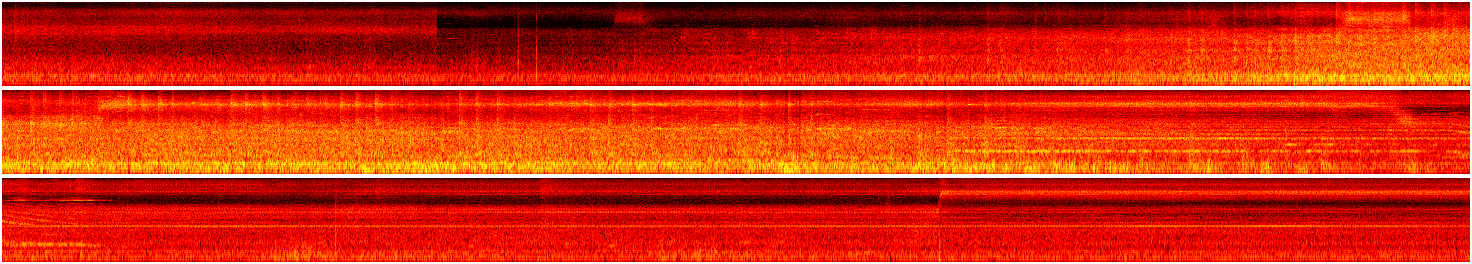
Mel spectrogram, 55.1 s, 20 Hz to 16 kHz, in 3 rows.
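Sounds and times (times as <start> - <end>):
falling whine of train: 0.0 - 55.0
train wheels clattering on rails: 8.6 - 35.8
high-pitched wheel squeal: 25.1 - 38.5.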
